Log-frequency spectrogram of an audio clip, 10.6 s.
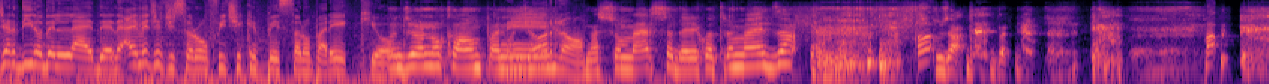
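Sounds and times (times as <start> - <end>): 
speech: 0.0 - 10.5
person with influenza coughing: 6.8 - 10.5
gasping breaths: 8.7 - 10.1.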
